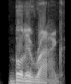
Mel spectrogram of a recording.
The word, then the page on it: bullyrag: British English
